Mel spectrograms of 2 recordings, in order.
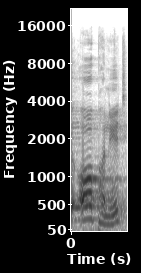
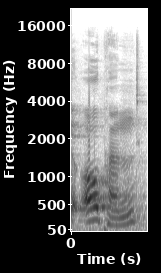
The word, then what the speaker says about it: opened: Don't say open it, you say opened, opened. We end it with D only, opened, no it is needed.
